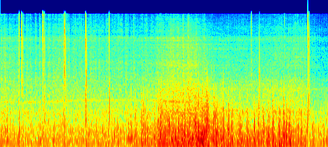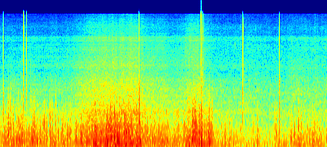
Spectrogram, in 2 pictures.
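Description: Wind buffeting the microphone on a moving bike, a rough rushing that swells and fades, with a dozen or so sharp clicks scattered through it.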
